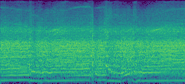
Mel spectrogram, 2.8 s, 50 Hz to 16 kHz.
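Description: Race cars, including a 1989 Porsche 962C, roar loudly along the start-finish straight on the opening lap of a vintage Rolex race, a dense sustained engine drone with pitch sweeps as the cars pass close by.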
